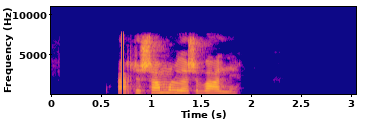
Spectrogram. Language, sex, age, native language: Icelandic, male, 9, Icelandic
